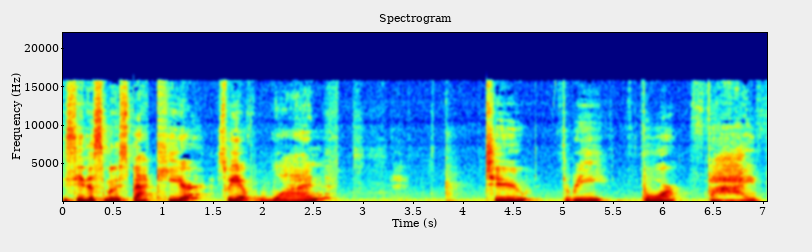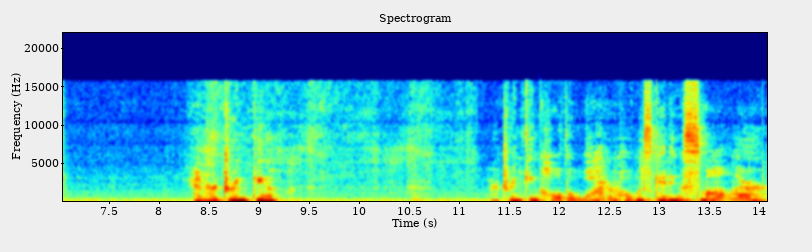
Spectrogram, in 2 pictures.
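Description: Very slow and full of long, frequent pauses, a woman's somewhat breathy voice shows lively intonation and big swings in loudness. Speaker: story reader. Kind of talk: children's story read-aloud. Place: home room. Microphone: phone near.

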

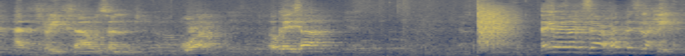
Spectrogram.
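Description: The speaker has an Irish accent and a fairly slow pace with long, frequent pauses. Strong room echo and noticeable background noise fill the recording. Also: man. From Ireland, county Roscommon. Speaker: livestock auctioneer. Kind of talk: livestock auction calling. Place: market.

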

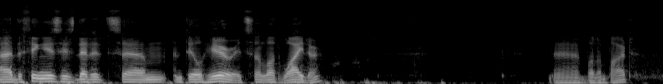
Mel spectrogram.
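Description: Over light background noise, a man with a fairly low pitch and lively intonation speaks at a fairly slow pace, the sound dry with no echo. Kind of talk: casual vlog chat. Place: open country. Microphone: phone near.

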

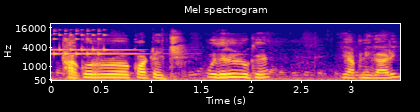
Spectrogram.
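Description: With faint background noise behind him, a man speaks at a high pitch.

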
